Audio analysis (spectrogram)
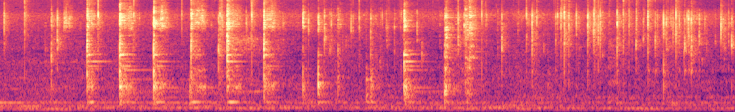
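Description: Cabbage is stirred in a pan of frying tempering, with a quiet sizzle underneath and a quick run of spatula scrapes and clinks against the metal, close by.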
